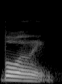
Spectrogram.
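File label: "boiling", English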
